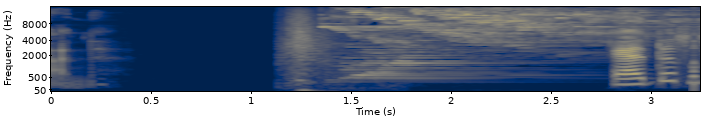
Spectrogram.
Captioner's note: gentle tinkling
